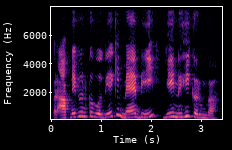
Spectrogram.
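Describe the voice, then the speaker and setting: A woman with a high voice gives a casual spoken language lesson. She repeats each example phrase slowly and deliberately, and she drops English words into her explanations. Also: a little mellow, husky. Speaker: language teacher.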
